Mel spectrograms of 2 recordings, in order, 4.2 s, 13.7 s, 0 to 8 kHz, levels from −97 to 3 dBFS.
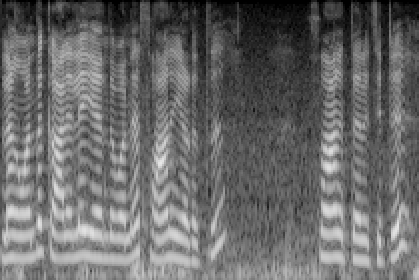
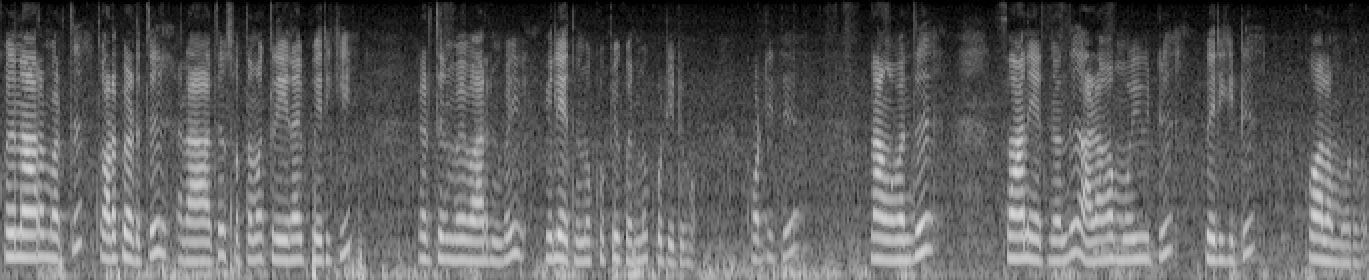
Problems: background sounds at intervals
